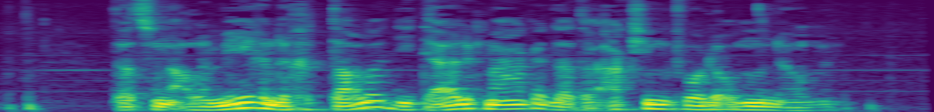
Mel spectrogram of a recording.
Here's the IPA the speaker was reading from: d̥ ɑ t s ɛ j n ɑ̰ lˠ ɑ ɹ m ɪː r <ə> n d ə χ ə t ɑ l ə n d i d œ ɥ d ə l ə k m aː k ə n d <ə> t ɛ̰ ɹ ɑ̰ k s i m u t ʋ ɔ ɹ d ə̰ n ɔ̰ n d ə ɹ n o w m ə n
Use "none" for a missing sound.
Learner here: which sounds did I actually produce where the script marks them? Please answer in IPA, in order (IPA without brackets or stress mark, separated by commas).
ə, ɑ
